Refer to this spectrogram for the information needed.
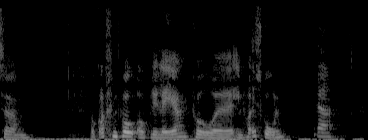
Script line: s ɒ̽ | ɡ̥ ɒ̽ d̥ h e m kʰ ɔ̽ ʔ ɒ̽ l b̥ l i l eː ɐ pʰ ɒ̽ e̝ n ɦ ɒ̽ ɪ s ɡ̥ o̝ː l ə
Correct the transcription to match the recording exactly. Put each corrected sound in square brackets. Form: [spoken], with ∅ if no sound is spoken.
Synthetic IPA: s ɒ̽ | ɡ̥ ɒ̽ d̥ [f] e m [pʰ] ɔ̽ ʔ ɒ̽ [∅] b̥ l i l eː ɐ pʰ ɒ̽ e̝ n ɦ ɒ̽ ɪ s ɡ̥ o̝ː l ə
